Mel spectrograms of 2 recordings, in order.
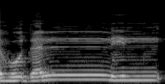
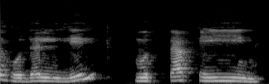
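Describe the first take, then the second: First: हुदल लिल said with a ghunna; wrongly nasalised हुदल लिल; wrong nasal. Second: हुदल लिल मुत्तकीन said slowly without ghunna; correct, slow हुदल लिल मुत्तकीन; no nasal. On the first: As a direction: add a nasal hum on लिल. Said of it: "ये गलत तरीका है". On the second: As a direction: merge it straight into लिल with no hum. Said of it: "बगैर गुन्ने के पढ़ेंगे". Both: Shown as a demonstration.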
